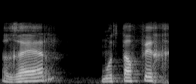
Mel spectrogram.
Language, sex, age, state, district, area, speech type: Urdu, male, 30-45, Telangana, Hyderabad, urban, read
